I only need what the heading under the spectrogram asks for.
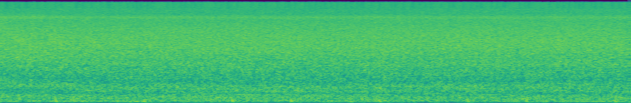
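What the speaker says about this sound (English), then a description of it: "We have arrived at the waterfall, and I can show you how it looks like." A Mauritius waterfall pours as a loud, constant broadband roar of rushing water, close and unbroken throughout, with no voices.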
